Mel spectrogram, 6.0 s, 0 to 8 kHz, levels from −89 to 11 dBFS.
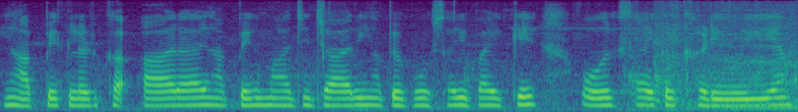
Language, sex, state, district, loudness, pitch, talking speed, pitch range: Hindi, female, Haryana, Rohtak, -16 LUFS, 190 Hz, 240 wpm, 185-195 Hz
